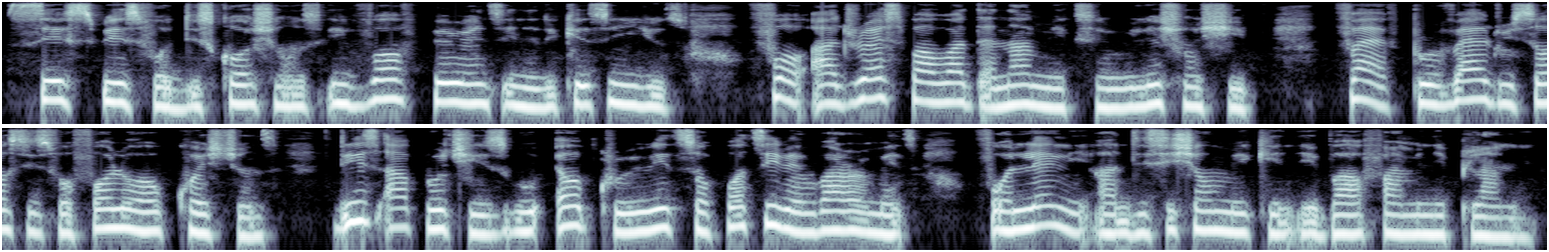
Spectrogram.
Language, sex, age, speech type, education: Nigerian Pidgin, female, 15-29, spontaneous, tertiary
